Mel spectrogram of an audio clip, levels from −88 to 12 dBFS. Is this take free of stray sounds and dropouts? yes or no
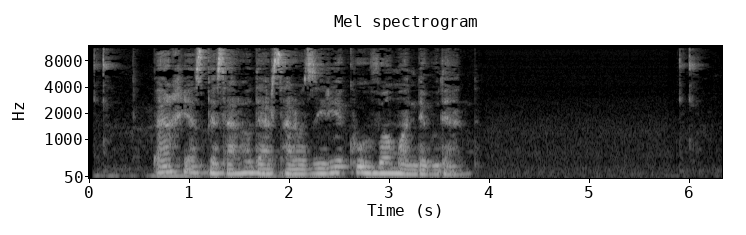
yes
